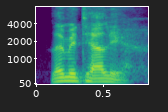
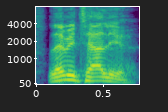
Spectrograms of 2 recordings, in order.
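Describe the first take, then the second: First: Said in the usual way. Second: Higher and louder, punching it up; excited emphasis; emphatic first take. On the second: Shown as a demonstration. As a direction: sell it with enthusiasm.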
